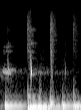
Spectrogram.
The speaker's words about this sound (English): Let me get a sip of water. I try to be like loud on purpose so I can throw a little ASMR in there. That's me drinking water. That's the sound of water sliding down my throat.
